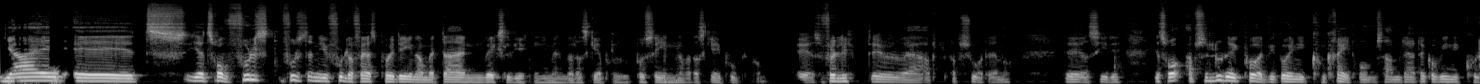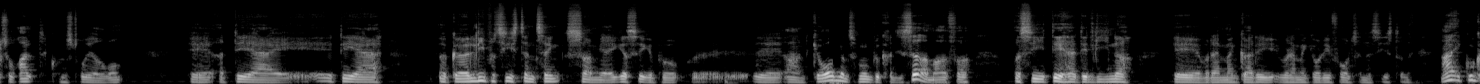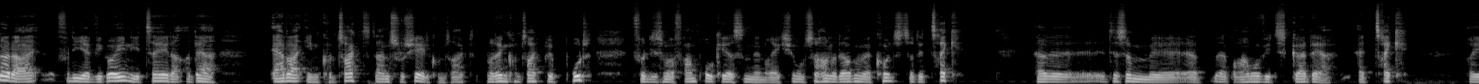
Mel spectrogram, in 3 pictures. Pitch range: 110-145 Hz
